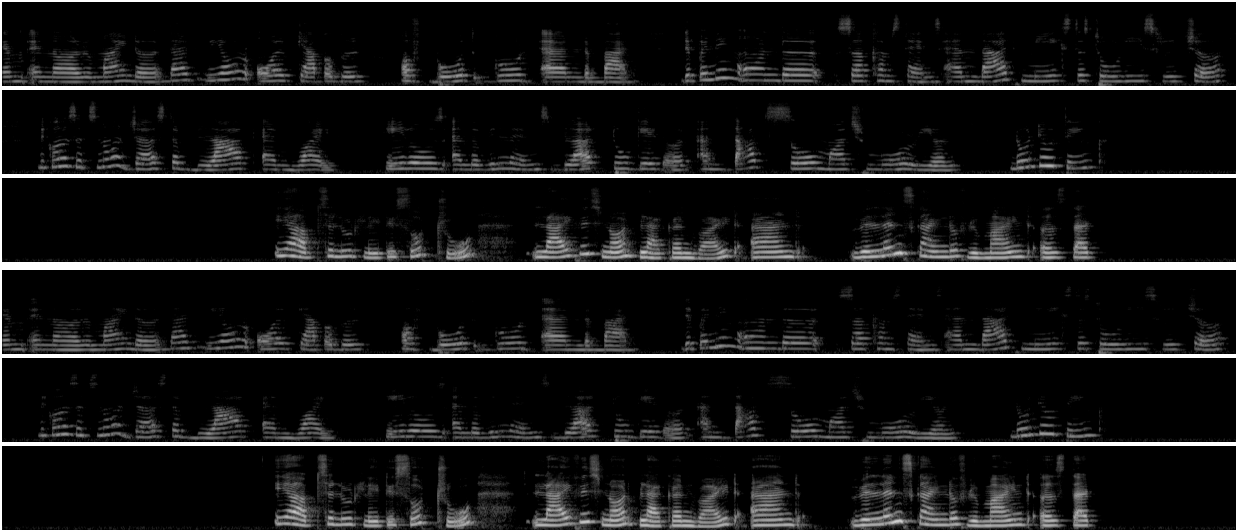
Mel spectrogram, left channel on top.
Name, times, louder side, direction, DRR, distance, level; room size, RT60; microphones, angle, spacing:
voice 1, 0.0-3.6 4.0-6.3 6.8-12.2 12.7-15.6 16.2-21.9 22.4-23.3, left 3 dB, 80° left, 2.4 m, -39 dB
voice 2, 27.4-29.7 30.0-32.7 33.2-35.5, right 2 dB, 85° right, 0.8 m, -25 dB
7.7 x 3.6 x 3.8 m
head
